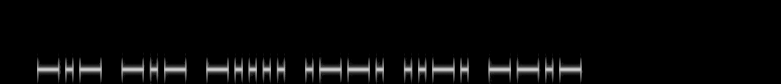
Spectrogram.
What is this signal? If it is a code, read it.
Morse code, heard as a keyed tone, about 17 wpm, 700 Hz. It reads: KK6PFQ
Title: USA Call Signs - 6 Characters - Repeated 3x - 17wpm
